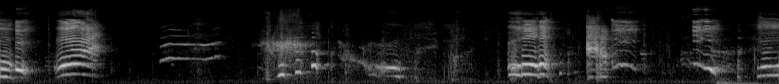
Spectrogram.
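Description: Four-month-old baby laughing in repeated short bursts of high-pitched belly laughter, with a brief pause about a second in.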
